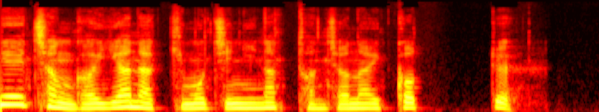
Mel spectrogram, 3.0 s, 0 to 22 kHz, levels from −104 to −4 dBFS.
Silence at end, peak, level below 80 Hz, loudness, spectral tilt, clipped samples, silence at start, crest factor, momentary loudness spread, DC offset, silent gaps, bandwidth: 0.45 s; -8 dBFS; -68 dBFS; -23 LUFS; -5.5 dB/octave; under 0.1%; 0 s; 16 dB; 10 LU; under 0.1%; none; 16 kHz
